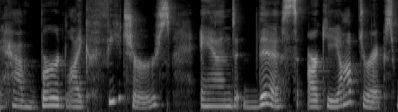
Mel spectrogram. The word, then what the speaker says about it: archaeopteryx: two species are called transitional forms okay so archaeopteryx there you go that is the correct pronunciation of this right here archaeopteryx fossil is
